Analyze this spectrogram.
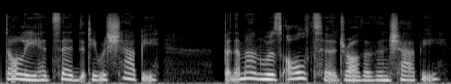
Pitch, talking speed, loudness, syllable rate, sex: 220 Hz, 185 wpm, -17 LUFS, 5.6 syllables/s, female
